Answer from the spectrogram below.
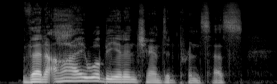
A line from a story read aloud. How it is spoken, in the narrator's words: Theodora said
